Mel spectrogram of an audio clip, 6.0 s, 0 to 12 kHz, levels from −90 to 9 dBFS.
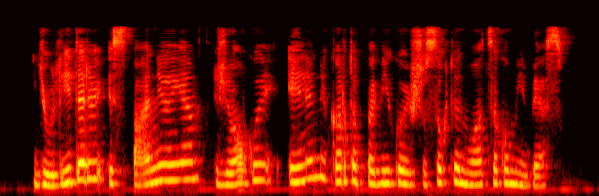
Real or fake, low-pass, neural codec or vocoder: fake; 7.2 kHz; codec, 16 kHz, 4.8 kbps, FACodec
